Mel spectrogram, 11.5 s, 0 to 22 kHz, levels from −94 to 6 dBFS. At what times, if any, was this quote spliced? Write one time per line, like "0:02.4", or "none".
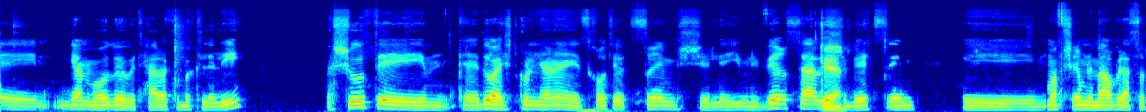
0:10.5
